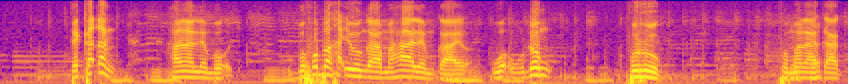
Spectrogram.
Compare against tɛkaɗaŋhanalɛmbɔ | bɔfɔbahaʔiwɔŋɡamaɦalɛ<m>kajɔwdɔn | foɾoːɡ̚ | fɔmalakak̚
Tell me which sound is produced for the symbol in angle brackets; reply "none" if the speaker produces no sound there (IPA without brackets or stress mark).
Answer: m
